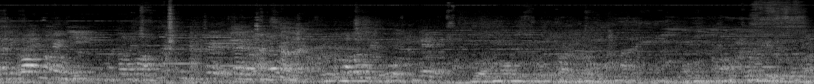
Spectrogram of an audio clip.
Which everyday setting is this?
restaurant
